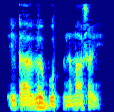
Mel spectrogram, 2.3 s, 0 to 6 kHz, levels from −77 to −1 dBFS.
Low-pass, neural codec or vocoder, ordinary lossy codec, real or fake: 5.4 kHz; autoencoder, 48 kHz, 128 numbers a frame, DAC-VAE, trained on Japanese speech; MP3, 24 kbps; fake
